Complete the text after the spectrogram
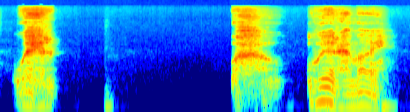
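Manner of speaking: very dry, soft, croaky voice. Player voicing a character in pain waking up, in a very dry, croaky voice. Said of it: "in a kind of a very dry, kind of croaky voice".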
